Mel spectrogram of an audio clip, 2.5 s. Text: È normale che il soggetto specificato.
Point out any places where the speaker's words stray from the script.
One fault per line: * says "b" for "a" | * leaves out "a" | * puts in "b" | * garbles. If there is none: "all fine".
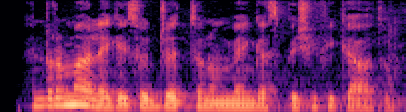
* puts in "non venga"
